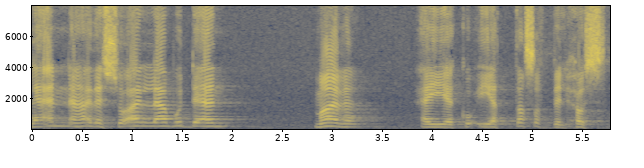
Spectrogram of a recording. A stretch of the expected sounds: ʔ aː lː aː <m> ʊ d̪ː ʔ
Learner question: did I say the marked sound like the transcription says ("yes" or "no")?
no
